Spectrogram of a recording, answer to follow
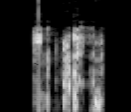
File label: Police Spec Ops Tac, p25; Raleigh; Tac 7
